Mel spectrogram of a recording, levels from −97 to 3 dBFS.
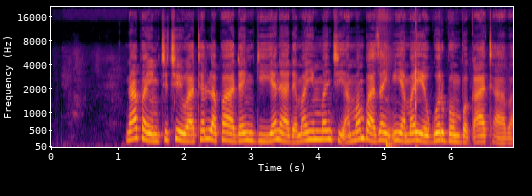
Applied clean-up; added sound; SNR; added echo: none; Tap / Glass; 15 dB; none.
